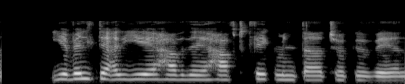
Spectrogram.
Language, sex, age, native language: Icelandic, female, 12, Icelandic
